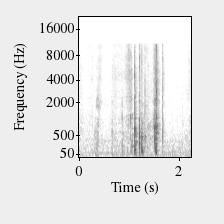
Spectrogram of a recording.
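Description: Tarot cards being handled: the deck picked up and cards slid and flicked off it, a short run of clicks and snaps about a second in.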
